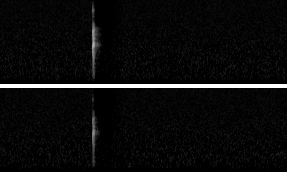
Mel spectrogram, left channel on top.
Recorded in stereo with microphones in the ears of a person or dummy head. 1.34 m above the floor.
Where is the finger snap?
30° left (ahead or behind).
